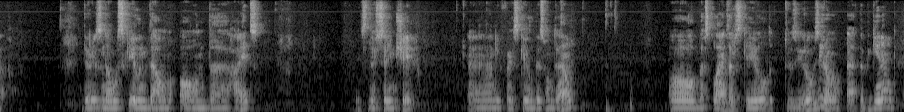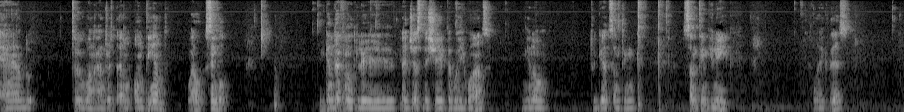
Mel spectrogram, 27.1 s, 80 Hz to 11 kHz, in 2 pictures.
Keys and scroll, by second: 8.9 r, 23.3 r.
